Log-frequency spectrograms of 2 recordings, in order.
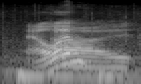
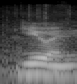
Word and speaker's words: Ewan: But it's spelled with a W, so that my brain says it Elwin.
